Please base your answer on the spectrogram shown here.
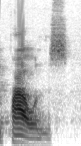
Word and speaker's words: lbs: dengan pylons biasanya simbolnya tulisannya LBS lips lips ya Tapi bacanya pounds 21 paunch itu sekitar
